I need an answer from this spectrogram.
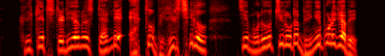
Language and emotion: Bengali, fearful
